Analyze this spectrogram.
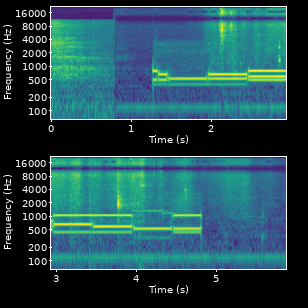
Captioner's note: national anthem ringtone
